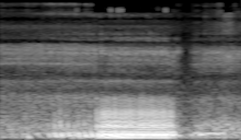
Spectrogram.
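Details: A grumpy Rottweiler lets out a deep, throaty growl, a rough rumble that rises and holds briefly before dropping away, with softer grumbling snorts before and after it. Finding: Rottweiler.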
